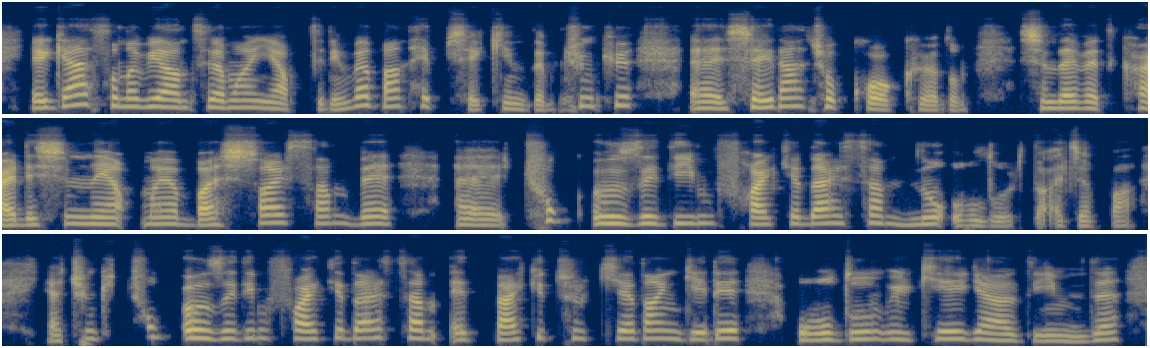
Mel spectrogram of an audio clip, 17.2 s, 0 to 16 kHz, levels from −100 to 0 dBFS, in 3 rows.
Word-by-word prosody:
Ya, 220 - +7
gel, 295 +8 +5
sana 260 -4 -2
bir 260 - +5
antrenman 230 -1 +2
yaptırayım 190 -5 -3
ve 290 - +4
ben 260 +1 +3
hep 265 0 -5
çekindim. 165 -5 -2
Çünkü, 280 +2 -2 0.3
eee, 205 -1 +2
şeyden 250 +5 +4
çok 250 - 0
korkuyordum, - - -2 0.3
şimdi 210 -1 +5
evet 205 -2 +1
kardeşimle 190 +6 +4
yapmaya 215 -2 +1
başlarsam 230 +5 +4
ve, 220 0 +1 0.3
eee, 180 -2 -1
çok 330 - -3 0.2
özlediğimi 230 +1 0
fark 210 +1 +2
edersem 230 +2 +1
ne 200 0 -7
olurdu 155 -3 -9
acaba? 155 -1 -5 0.3
Ya - - -1
çünkü - - -1
çok 320 -1 -6
özlediğimi 265 0 +1
fark 250 0 +2
edersem, 270 0 0
eee, 220 +1 -2
belki 230 +6 +2
Türkiye'den 260 -1 -2
geri 240 +3 0 0.3
olduğum 225 +2 -3
ülkeye 245 +2 -1
geldiğimde, 200 -3 -3
230 Hz, 145 wpm, -25 LUFS, 210-255 Hz, 0.3 s, Ya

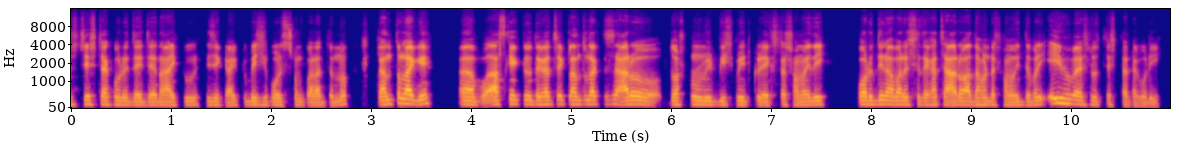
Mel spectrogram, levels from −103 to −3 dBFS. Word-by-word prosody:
চেষ্টা 150 0 +1
করে 135 -1 -2
যাই 125 -1 +1
যে, - - +2
না - - +1
একটু 130 +1 -13 0.2
নিজেকে 130 -1 -5
আরেকটু 120 +1 -5
বেশি 130 +1 -2
পরিশ্রম 125 0 -4
করার 115 -1 -1
জন্য। 120 +5 -5 0.4
ক্লান্ত 145 +2 +1
লাগে। 160 -1 +9 0.4
আ - - +3 0.3
আজকে 155 - -2
একটু 155 +1 -4
দেখাচ্ছে 150 +1 +2
ক্লান্ত 150 0 0
লাগতেছে 155 +1 0
আরো 155 +2 +4 0.4
১০ 135 - 0
১৫ 140 -2 -1
মিনিট 135 -1 -3
২০ 130 0 -4
মিনিট 135 -2 -1
করে 135 - 0
এক্সট্রা 130 +1 -7
সময় 130 +1 0
দেই। 140 - +3 0.4
পরেরদিন 145 +1 +2
আবার 145 0 +1
এসে 140 - -8
দেখাচ্ছে 135 +1 -1
আরো 135 +2 +3
আধা 130 - -1
ঘন্টা 130 -1 -3
সময় 120 -1 -2
দিতে 130 - -5
পারি। 140 - -1
এইভাবে 185 -4 +4
আসলে 140 -1 -7
চেষ্টাটা 120 -3 -8
করি। 100 -2 -8
135 Hz, 240 wpm, -22 LUFS, 125-145 Hz, 0.4 s, লাগে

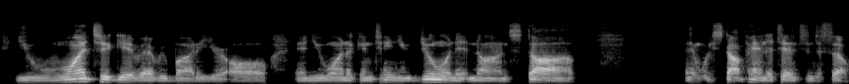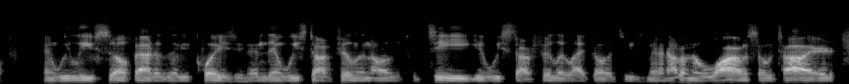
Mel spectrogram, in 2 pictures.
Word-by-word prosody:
you 105 +1 -5
want 115 +7 +4
to 120 -2 +5
give 110 -3 +1
everybody 90 -3 -2
your 90 +1 -6
all, 85 0 -3 0.3
and 95 0 -6
you 100 0 -3
wanna 100 -1 -1
continue 95 0 -4
doing 115 0 +4
it 95 - -2
nonstop 95 0 +3 1.1
and - - -7
we - - -10
stop - - +4
paying 115 -5 0
attention 100 -1 -3
to 85 - -12
self, - - -3 0.4
and 90 -1 -8
we 95 +1 -3
leave 95 0 -1
self - - -2
out 95 -1 +3
of 85 -1 -8
the 90 -1 -8
equation, 90 -4 -4
and 85 +1 -8
then 95 -2 -4
we 95 +2 -3
start - - -3
feeling 95 -2 -4
all 95 -1 -4
the 90 - -19
fatigue, 95 -4 -1
and 95 - -4
we 90 +1 -6
start - - -5
feeling 95 -2 -7
like, 85 -1 -5
"Oh, 90 -2 -5
jeez, 85 -3 -14
man. 90 0 -7
I 95 - +1
don't 105 -3 -2
know 90 -1 -4
why 95 +2 +7
I'm 100 0 -1
so 95 -1 -8
tired." 95 +1 +4
95 Hz, 185 wpm, -24 LUFS, 90-100 Hz, 1.1 s, why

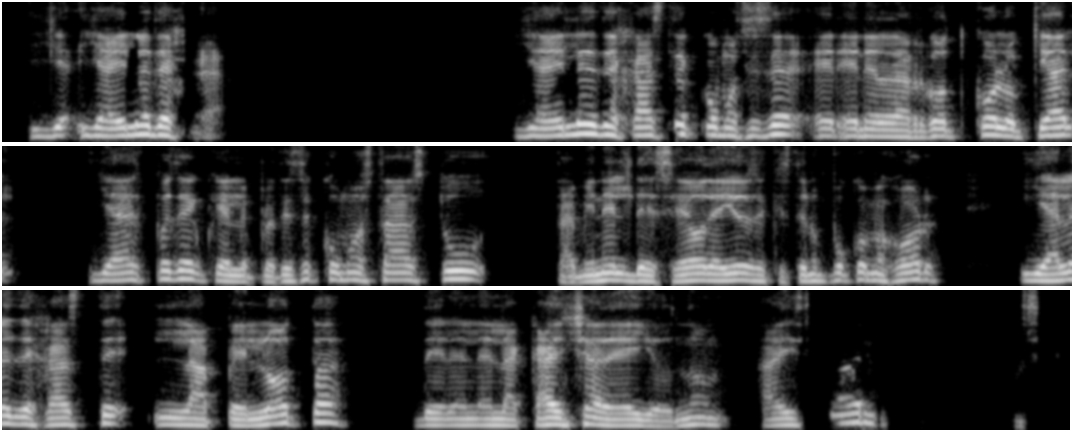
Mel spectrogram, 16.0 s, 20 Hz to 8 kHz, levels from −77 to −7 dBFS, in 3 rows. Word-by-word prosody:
Y 145 +3 -3
a - - -5
y 170 0 0
ahí 160 0 +4
le 190 +2 +4
deja 175 -6 0 1.4
y 160 +2 -3
ahí 160 +2 +3
le 200 +1 +6
dejaste 175 +2 +1
como 170 -2 -1
se 155 - -4
dice 190 +4 +2
en 155 0 -1
en 155 -1 +1
el 145 -1 +3
argot 140 +1 0
coloquial, 170 0 +2 0.3
ya 145 +1 -2
después 155 +3 -3
de 175 -4 +1
que 135 -1 -1
le 125 - -2
platicaste 135 +6 -4
cómo 160 +1 -3
estabas 150 0 -2
tú, 175 -1 +1 0.3
también 120 +5 -1
el 150 -2 +2
deseo 135 +2 +3
de 145 - +4
ellos 150 +1 +4
de 135 - -2
que - - -14
estén 135 - -2
un 130 - -6
poco 150 +1 -4
mejor. 150 +1 -2 0.4
Y 145 - -5
ya 145 -1 +4
les 160 +1 +3
dejaste 145 +3 -1
la 140 -3 -1
pelota 160 +8 0 0.3
del 130 +1 -2
en 130 0 -2
en 130 - +1
la 125 -2 -1
cancha 145 +1 +3
de 125 -1 +4
ellos, 120 -3 0
¿no? 140 0 -4
Ahí 130 +2 -3
están 175 +6 -5 0.7
así - - -5
150 Hz, 205 wpm, -22 LUFS, 135-165 Hz, 1.4 s, le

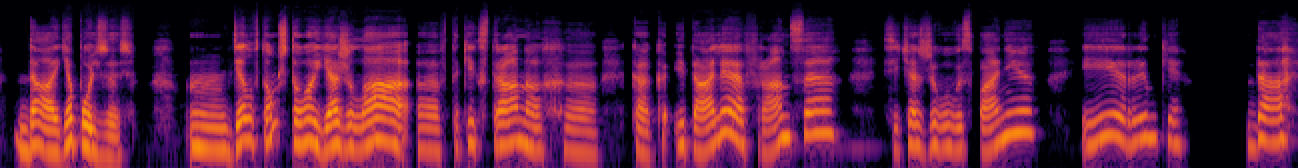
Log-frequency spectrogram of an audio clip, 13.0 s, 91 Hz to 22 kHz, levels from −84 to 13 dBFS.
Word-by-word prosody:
Да, 175 -2 +3
я 190 +9 +3
пользуюсь. 150 - +1 0.5
М, 175 -3 -2
дело 225 +6 +4
в 210 - -9
том, 225 - -1
что 215 +2 +3
я 195 0 +5
жила, 200 +3 +4
э, 170 -1 -5
в 160 - -18
таких 195 +3 -7
странах, 200 -2 0
э, 155 -3 -7 0.3
как 155 -4 -4
Италия, 200 - +2
Франция. 260 - -1 0.4
Сейчас 185 +3 -4
живу 185 +1 -5
в 175 - -5
Испании. 245 - -2 0.5
И 245 +7 -2
рынки 230 -2 -6 0.6
Да, 220 +3 0
195 Hz, 115 wpm, -17 LUFS, 175-225 Hz, 0.6 s, я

